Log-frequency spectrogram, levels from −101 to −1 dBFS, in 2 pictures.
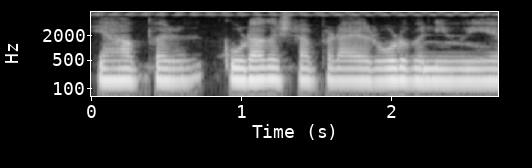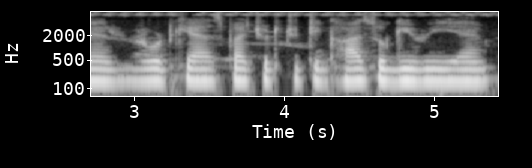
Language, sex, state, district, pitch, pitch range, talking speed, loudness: Hindi, female, Uttar Pradesh, Lalitpur, 160 Hz, 155-160 Hz, 200 wpm, -17 LUFS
